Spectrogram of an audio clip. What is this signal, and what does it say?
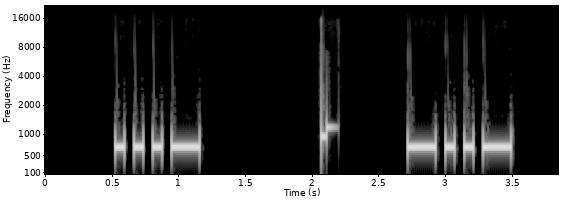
Morse code, heard as a keyed tone, about 17 wpm, 700 Hz. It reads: V X
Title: Single Letter-Number - Rapid-Fire 17wpm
